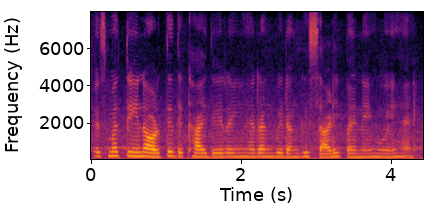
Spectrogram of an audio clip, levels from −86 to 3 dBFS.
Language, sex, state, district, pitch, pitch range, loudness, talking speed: Hindi, female, Uttar Pradesh, Lucknow, 200 Hz, 190-210 Hz, -19 LUFS, 175 wpm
